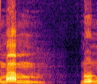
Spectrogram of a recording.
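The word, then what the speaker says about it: مَمْنُون: মিম দিয়ে এই মিম ধরবে, মিম মিম জবর মাম, غير মাম। নুন ওয়াও পেশ নু, غير মামনু। নুন দুই জের নিন, এখানে উচ্চারণ হবে মামনুন।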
